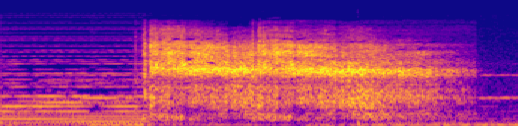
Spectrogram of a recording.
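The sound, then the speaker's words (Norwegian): A sudden loud burst of pistol fire with cracking, splintering wood from the top of a row of church pews fills about two seconds, harsh, cutting in over a steady low musical drone. No one speaks. “Det spruta med hognitreverk fra toppen av benkeraden.”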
